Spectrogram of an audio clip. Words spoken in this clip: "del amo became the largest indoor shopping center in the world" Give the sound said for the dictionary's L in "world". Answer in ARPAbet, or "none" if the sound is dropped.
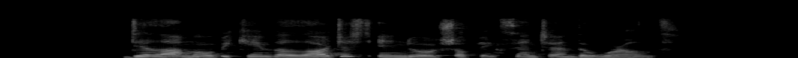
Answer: L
